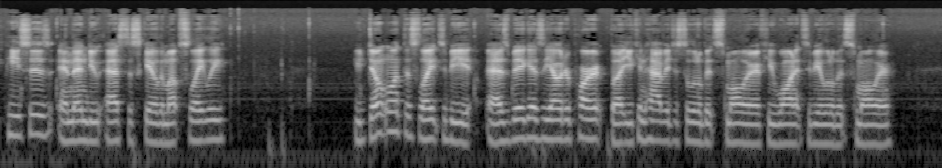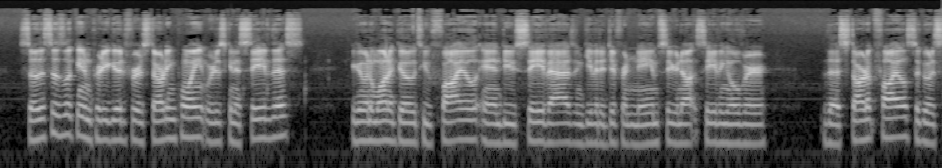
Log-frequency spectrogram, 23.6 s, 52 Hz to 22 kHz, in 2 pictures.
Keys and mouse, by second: 1.6 s, 2.9 click, 3.4 Tab, 3.9-4.8 middle drag, 6.7 Tab, 7.6 Tab, 13.1-15.1 middle drag, 15.4 middle click, 16.9-18.8 drag.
